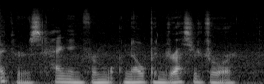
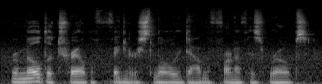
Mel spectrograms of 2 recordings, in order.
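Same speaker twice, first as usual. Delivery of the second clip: ordinary delivery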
